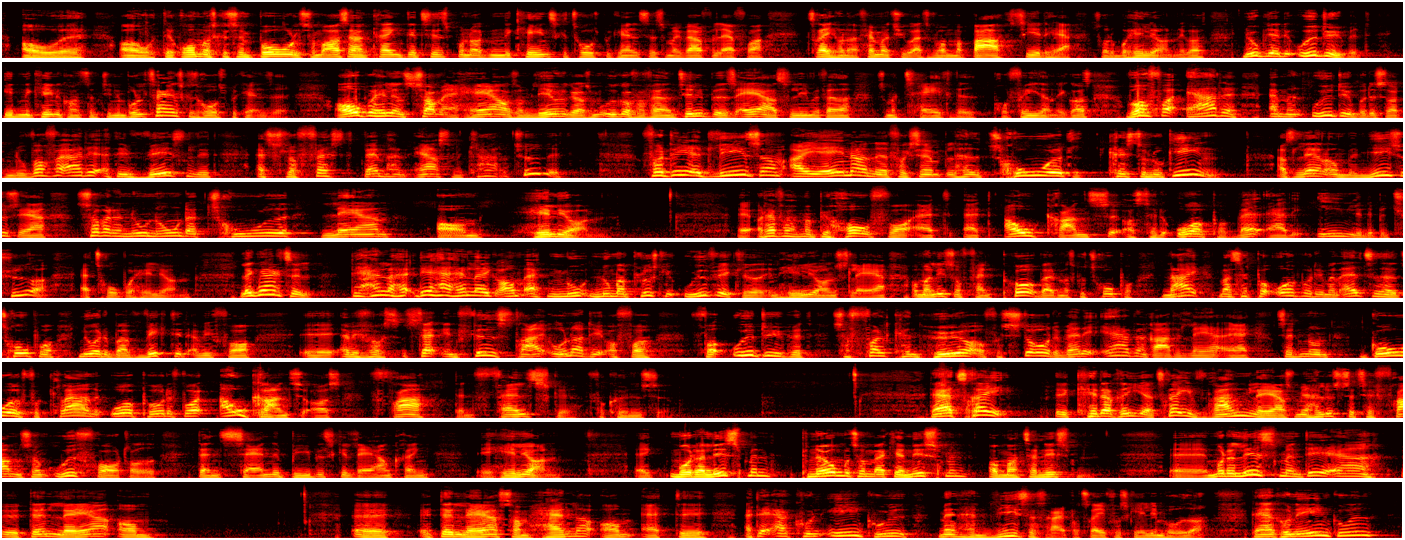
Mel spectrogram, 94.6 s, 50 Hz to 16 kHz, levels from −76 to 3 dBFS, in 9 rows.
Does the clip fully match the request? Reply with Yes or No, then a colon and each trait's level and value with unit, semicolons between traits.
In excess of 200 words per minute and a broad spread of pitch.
No: average, 185 wpm; wide, 7.1 semitones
